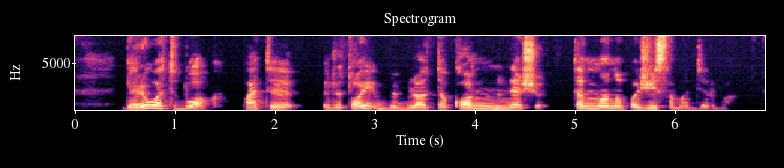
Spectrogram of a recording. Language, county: Lithuanian, Kaunas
